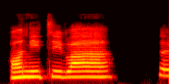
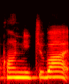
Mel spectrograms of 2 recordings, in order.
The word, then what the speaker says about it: こんにちは: But if it's a は、こんばんは or こんにちは is written は. This is a letter は. So は is to how to show is HA, but here is pronunciation is WA わ.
